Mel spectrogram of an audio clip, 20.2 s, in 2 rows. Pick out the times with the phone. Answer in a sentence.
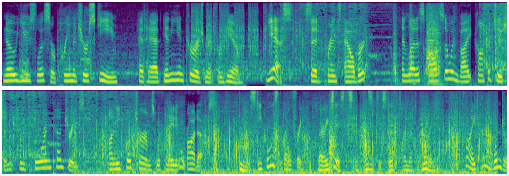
You can't hear the phone here.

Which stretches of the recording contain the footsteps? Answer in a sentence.
The footsteps can be heard from 11.5 to 20.1 s.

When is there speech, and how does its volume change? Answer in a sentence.
You can hear the speech from 0.0 to 7.3 s, at a steady volume; and from 8.0 to 20.1 s, at a steady volume.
